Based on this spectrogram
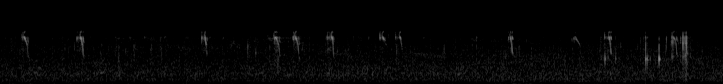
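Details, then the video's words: Nestling white-tailed eagle at Saunja, Estonia, 26 April 2013, mid-afternoon, chirping before a feeding: sharp high-pitched peeps in irregular bursts, often in pairs or short runs, against a constant background hiss. "the baby tjirping"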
